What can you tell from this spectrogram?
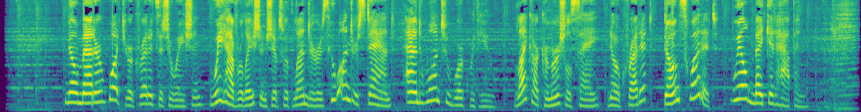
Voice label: Auto Sales Female On Hold

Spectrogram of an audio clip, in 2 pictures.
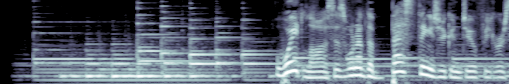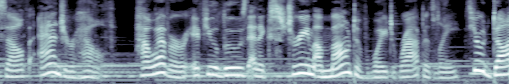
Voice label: Medical Office Female On Hold

